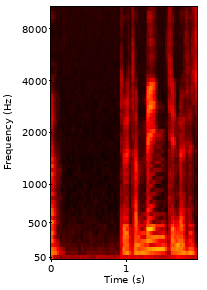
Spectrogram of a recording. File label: "mynd", Welsh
